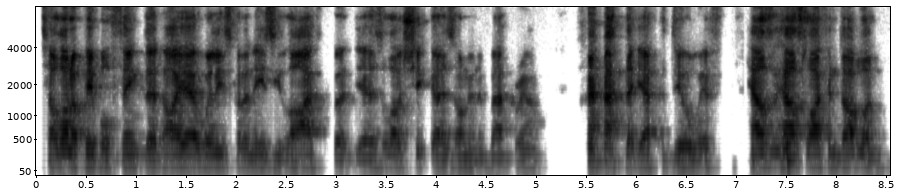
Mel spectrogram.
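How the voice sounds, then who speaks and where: A man's voice: mid-range voice, steady tone, fairly quick, bright, forceful tone. A man with an Australian accent talking bluntly and casually as a guest on a video-call interview, with plenty of "mate" and "you know".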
